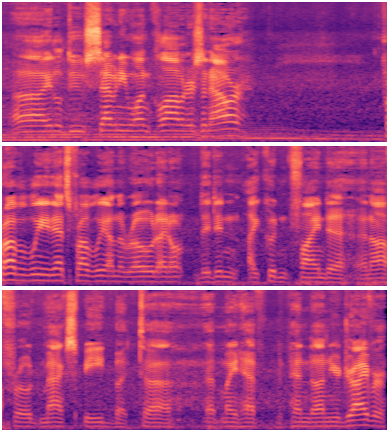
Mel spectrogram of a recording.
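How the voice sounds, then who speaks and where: A man is speaking. The sound is dry with no echo, and there is noticeable background noise. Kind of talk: casual walkaround commentary. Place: open country. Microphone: phone near.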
